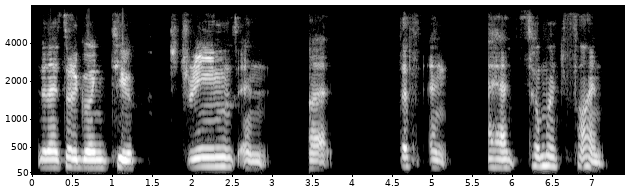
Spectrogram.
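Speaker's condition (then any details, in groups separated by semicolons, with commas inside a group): Generalized dystonia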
